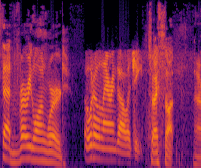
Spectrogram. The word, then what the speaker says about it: otolaryngology: welcome aboard doc hello sir how do you pronounce that very long word otolaryngology so i thought all right auto laryngologist your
